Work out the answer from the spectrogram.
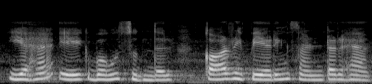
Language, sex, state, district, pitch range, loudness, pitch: Hindi, female, Uttar Pradesh, Saharanpur, 220-240 Hz, -17 LUFS, 230 Hz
